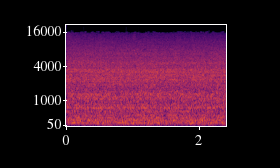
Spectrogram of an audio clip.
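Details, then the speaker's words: Heil gas furnace after the burner cycle: sequencer has clicked, inducer amp draw gone, blower still running with a steady even whoosh and low hum, no rattles or scraping; normal blower run. "Okay, sequencer has clicked. There goes the amp draw. Amp draw is gone. Blower is still running."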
